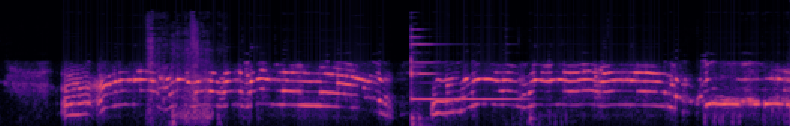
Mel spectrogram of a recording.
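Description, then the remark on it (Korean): A voice imitates a chicken angry that people haven't woken up though the sun is already high, with two long, strained, wavering squawks, loud, separated by a brief gap, with no other talking. “아, 해가 중천에 떴는데 안 일어나서 열받은 닭.”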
